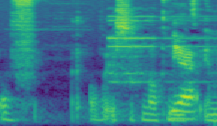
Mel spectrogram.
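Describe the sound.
A bright, sustained bell rings in the Tweede Kamer (Dutch House of Representatives), the bell that always sounds early in the morning as the parliamentary day begins, steady and ringing on beneath conversational speech that dominates the foreground.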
